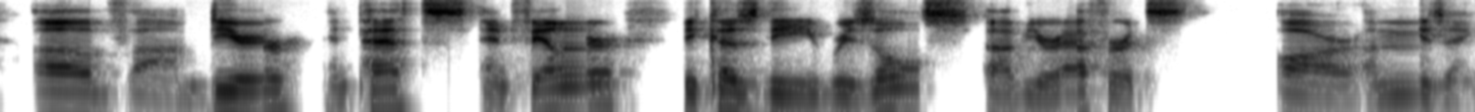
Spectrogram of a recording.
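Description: A man's voice carries a bright, sharp tone over a quiet background. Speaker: presenter. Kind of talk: webinar presentation. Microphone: video call.

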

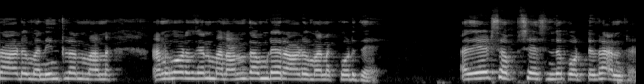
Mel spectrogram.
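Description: This woman's voice sits at a high pitch. Her loudness stays very even throughout. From Andhra Pradesh, East Godavari. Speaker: party women's wing leader. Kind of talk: political statement to camera. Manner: animated.

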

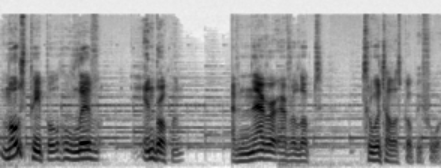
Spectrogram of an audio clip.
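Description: A man's voice at a moderate pace, with long, frequent pauses, big swings in loudness, ordinary pitch variation and clear music in the background. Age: 80s+. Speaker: amateur astronomer. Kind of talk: documentary interview answer.

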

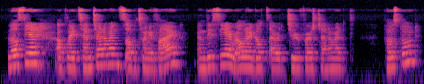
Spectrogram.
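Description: A woman with a Swedish accent talks at a fairly slow pace, fairly high in pitch with ordinary pitch variation. Audible room echo sits over a quiet background. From Sweden. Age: 20s. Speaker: professional golfer. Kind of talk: sponsor video testimonial. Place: home room. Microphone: phone near.

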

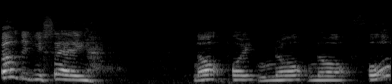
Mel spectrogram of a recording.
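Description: Speaking slowly, a man with a high pitch has a slightly mellow tone.

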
